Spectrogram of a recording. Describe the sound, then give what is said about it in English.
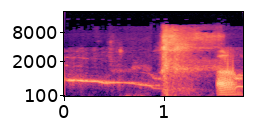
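A female dog with a broken toe howls in a long, steady, slowly falling tone, then breaks into a rough, noisy bark and a short, higher whining yelp. No one speaks. “sorry, my dog is talking to us all in the background.”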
